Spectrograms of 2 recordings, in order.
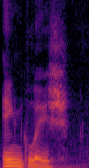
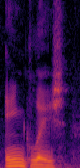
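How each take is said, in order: First: The first vowel is relaxed. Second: The first vowel is relaxed.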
